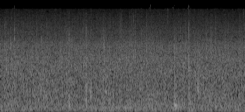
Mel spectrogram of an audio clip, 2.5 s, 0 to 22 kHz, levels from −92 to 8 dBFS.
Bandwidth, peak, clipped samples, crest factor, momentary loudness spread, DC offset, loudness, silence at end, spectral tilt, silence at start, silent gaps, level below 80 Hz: 16.5 kHz; -20 dBFS; under 0.1%; 18 dB; 1 LU; under 0.1%; -37 LUFS; 0 s; -3 dB/octave; 0 s; none; -56 dBFS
